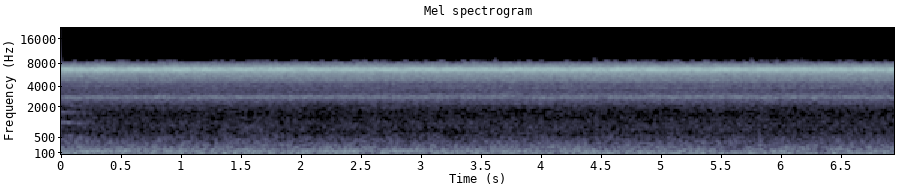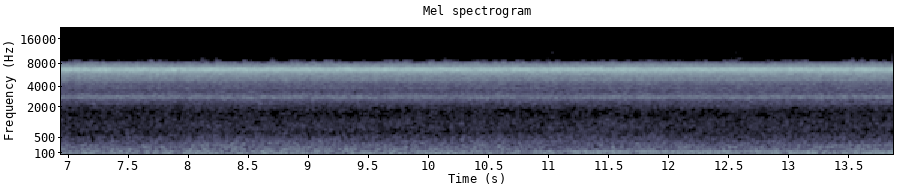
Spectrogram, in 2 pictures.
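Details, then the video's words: Summer dusk chorus of male cicadas in Georgia, USA, calling to attract females: a continuous shrill, hissing drone that never pauses, layered over a softer lower band, with a faint low rumble underneath. "Cicadas at Dusk, Summer Night"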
